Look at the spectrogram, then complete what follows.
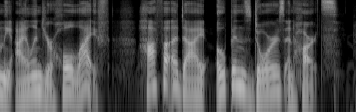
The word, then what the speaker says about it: Hafa adai: Hafa adai pronounced ha day.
